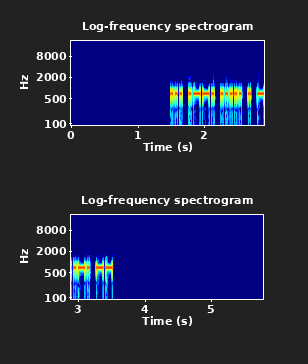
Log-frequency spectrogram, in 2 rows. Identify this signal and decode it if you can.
Morse code, heard as a keyed tone, about 36 wpm, 700 Hz. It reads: SP5ECM
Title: DXCC-100 Call Signs - 6 Characters - 35wpm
